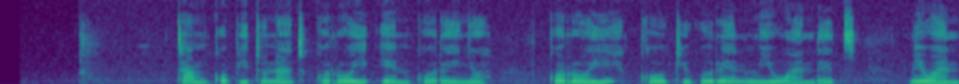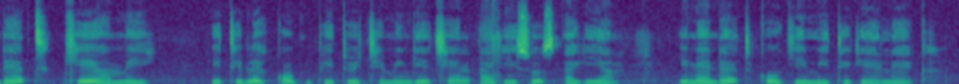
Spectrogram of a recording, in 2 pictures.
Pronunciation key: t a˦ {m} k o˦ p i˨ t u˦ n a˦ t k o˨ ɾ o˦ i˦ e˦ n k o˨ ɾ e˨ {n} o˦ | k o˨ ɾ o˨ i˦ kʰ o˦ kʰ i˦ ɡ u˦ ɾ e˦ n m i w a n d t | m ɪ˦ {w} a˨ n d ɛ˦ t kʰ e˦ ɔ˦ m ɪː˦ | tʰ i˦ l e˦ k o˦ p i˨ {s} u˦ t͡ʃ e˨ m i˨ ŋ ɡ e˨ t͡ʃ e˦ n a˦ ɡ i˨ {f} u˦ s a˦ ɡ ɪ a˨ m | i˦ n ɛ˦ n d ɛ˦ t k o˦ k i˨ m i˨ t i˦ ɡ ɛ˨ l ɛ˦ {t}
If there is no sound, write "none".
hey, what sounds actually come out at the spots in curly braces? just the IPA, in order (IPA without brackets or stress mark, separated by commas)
m, ɲ, w, t, s, k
